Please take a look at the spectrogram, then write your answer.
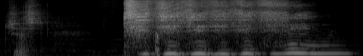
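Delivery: very high sung metallic ting; ringing ting. Acted. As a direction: imitate metal ringing on stone. Imitated metal clatter.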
